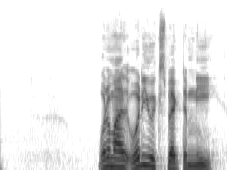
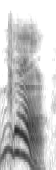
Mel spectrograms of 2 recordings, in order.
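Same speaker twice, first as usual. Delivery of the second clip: blown kiss. Real, not acted. Blowing a kiss to the player.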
